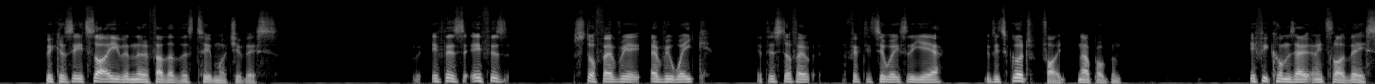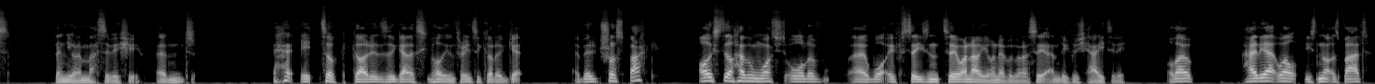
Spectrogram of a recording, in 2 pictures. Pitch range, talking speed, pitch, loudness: 95-130 Hz, 210 wpm, 115 Hz, -24 LUFS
